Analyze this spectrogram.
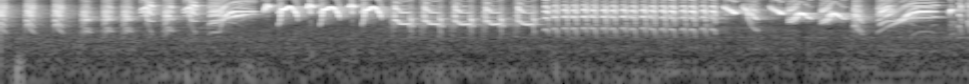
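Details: Purebred hooded siskin singing while wanting to fight another hooded siskin: a fast, dense stream of high twittering, sweeping notes and buzzy trills, continuous throughout with scarcely a pause.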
